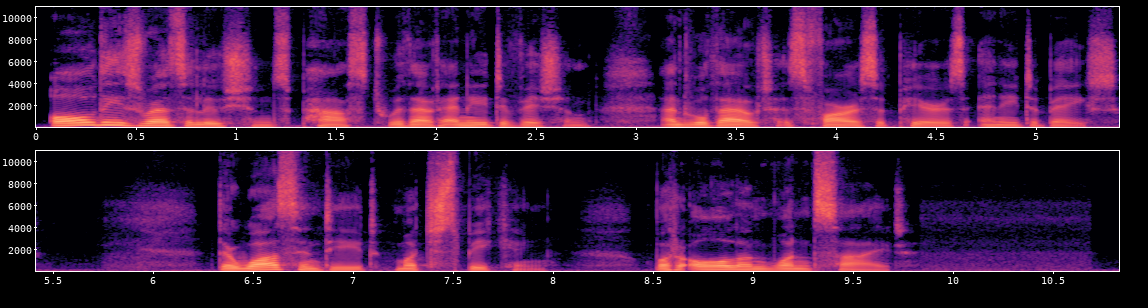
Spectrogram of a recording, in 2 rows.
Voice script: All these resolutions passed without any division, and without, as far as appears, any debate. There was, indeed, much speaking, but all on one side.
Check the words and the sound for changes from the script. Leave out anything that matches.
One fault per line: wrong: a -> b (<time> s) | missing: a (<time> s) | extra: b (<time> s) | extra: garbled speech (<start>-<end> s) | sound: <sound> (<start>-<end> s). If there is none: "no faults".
no faults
